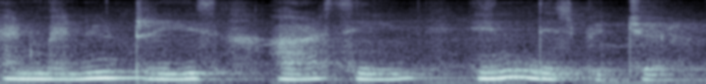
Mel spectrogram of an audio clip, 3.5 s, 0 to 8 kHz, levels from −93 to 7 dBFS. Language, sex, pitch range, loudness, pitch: English, female, 190-205 Hz, -14 LUFS, 195 Hz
